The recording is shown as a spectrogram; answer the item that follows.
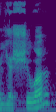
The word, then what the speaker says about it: Yeshua: know what the name jesus or yeshua as is pronounced in hebrew means no jesus or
